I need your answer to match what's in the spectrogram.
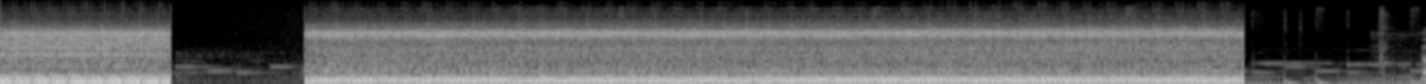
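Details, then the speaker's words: Subaru, warm engine idle after refitting a spark plug that had gone in skewed: steady, even idle with no shudder, and the rev test sounds normal. The misfire is fixed. "Okay, so we've just started the engine, and I'm noticing that there is no shudder or shaking on the engine. Everything seems to be normal. It sounds a lot smoother."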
